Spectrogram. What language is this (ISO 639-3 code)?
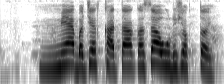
mar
